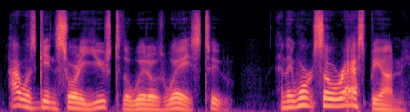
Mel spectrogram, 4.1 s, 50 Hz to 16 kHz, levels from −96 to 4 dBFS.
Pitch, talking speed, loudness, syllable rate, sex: 135 Hz, 265 wpm, -19 LUFS, 6.0 syllables/s, male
